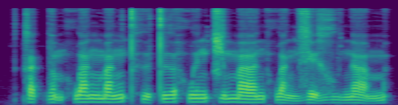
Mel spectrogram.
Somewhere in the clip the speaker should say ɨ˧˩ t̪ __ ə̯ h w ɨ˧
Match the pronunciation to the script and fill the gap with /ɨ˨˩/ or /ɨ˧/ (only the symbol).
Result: ɨ˧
